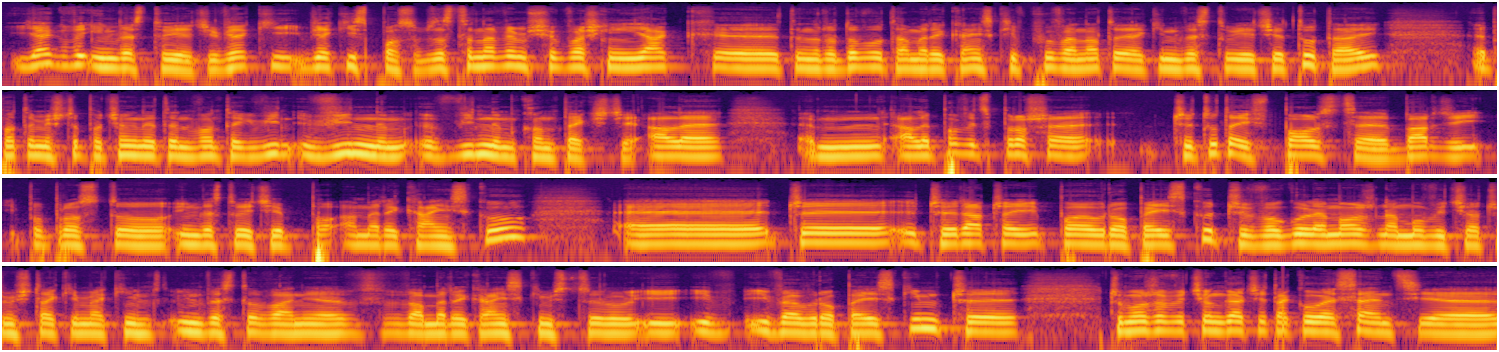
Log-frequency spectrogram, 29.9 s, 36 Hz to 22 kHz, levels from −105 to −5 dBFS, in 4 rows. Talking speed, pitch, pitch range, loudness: 150 wpm, 145 Hz, 140-155 Hz, -18 LUFS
